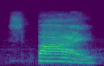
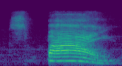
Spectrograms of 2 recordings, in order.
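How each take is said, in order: First: The s and p are joined directly. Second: The s and p are joined directly.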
